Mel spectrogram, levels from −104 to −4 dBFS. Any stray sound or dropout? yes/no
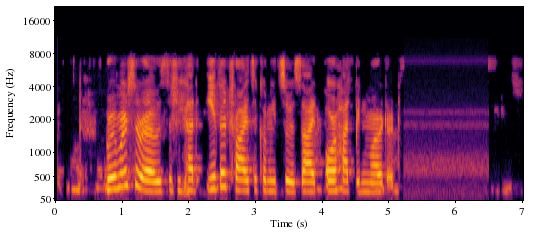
no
